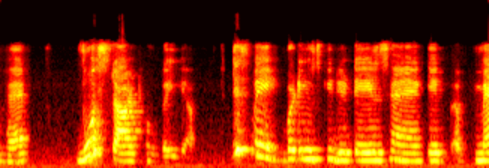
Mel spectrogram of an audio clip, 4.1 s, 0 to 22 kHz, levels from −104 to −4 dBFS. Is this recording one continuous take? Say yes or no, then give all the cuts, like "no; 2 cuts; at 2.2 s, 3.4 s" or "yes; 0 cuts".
yes; 0 cuts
